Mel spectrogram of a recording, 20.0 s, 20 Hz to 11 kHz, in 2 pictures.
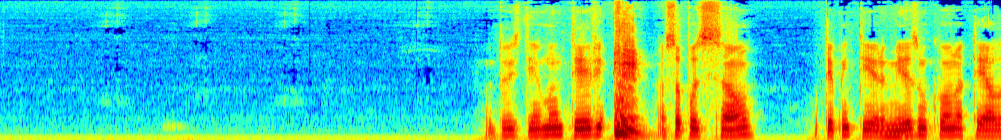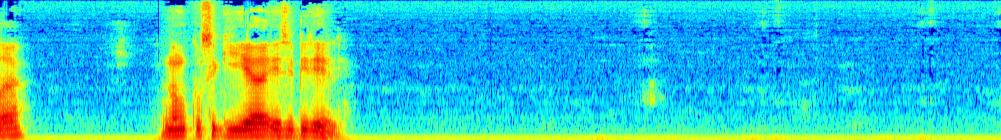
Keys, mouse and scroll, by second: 1.1 click, 2.1 click, 2.9 click, 4.3 click, 6.9-16.7 drag, 17.7 click, 19.3 click.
